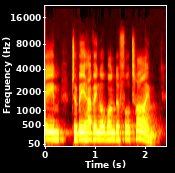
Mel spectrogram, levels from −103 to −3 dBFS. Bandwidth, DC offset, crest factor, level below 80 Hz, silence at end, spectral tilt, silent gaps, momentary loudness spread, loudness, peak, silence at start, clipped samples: 11 kHz; under 0.1%; 14 dB; -68 dBFS; 0.25 s; -5.5 dB/octave; none; 7 LU; -21 LUFS; -6 dBFS; 0 s; under 0.1%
